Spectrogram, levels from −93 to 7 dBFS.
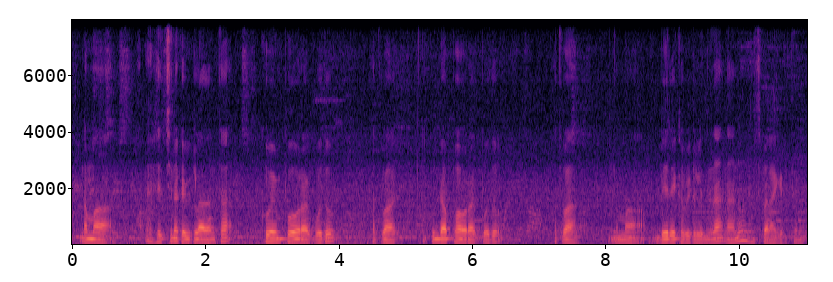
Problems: background sounds at intervals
